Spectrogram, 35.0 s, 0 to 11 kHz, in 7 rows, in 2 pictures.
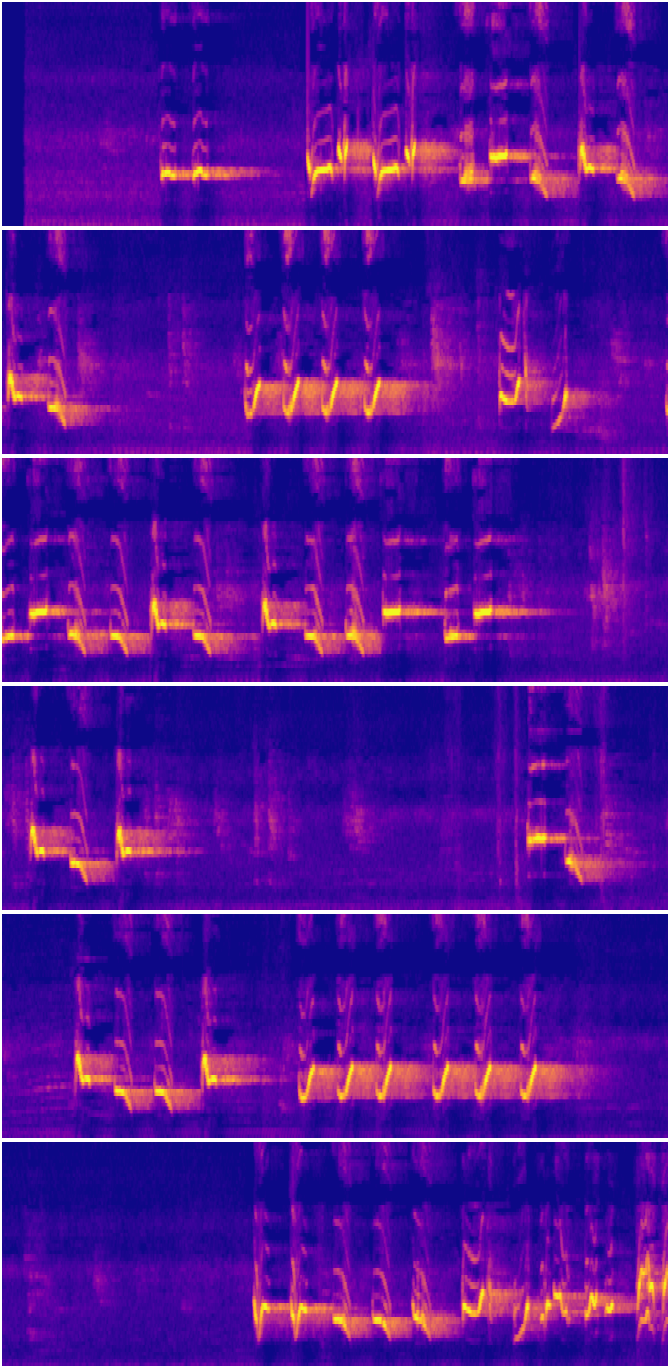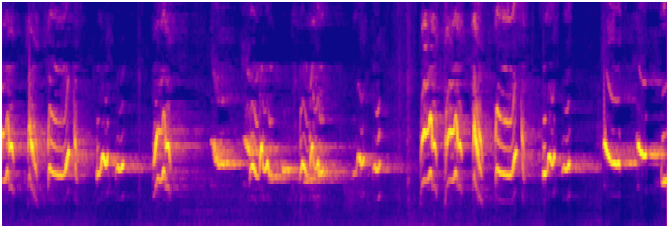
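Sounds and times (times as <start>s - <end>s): bulbul singing whistled phrases: 0.8s - 34.9s
bird rattling trills: 10.0s - 23.2s, 32.0s - 34.9s.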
